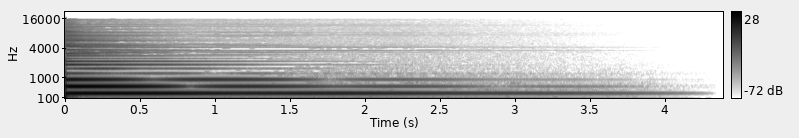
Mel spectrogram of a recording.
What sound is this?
Sampling of my electro acoustic guitar Sherwood SH887 three octaves and five velocity levels
multisample, guitar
